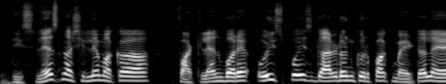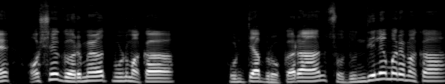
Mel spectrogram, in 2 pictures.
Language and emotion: Goan Konkani, surprised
